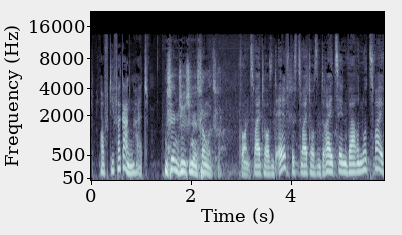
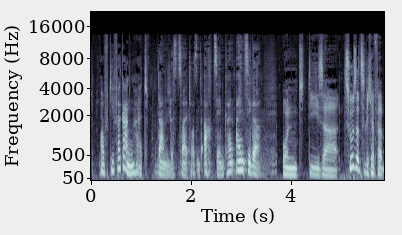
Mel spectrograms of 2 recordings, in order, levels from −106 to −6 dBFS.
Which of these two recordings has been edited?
second; 2 cuts; at 1.2 s, 3.7 s

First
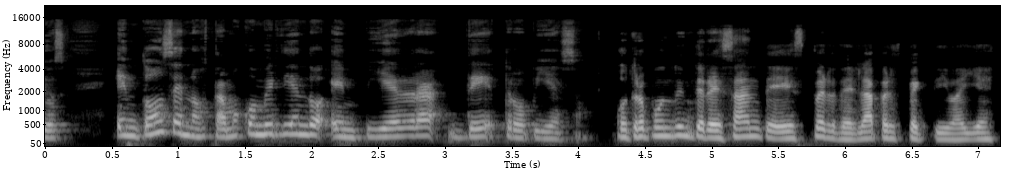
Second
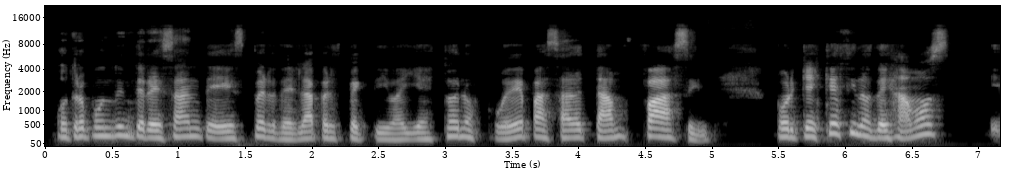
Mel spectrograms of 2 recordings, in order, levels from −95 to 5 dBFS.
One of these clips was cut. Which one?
first; 1 cut; at 4.2 s

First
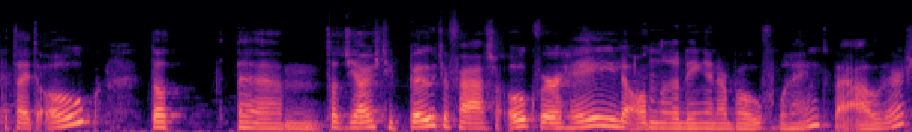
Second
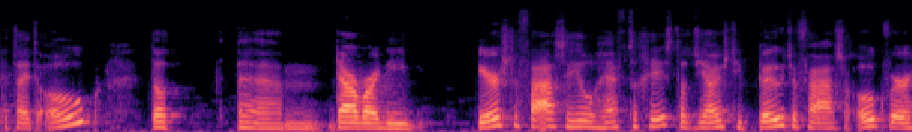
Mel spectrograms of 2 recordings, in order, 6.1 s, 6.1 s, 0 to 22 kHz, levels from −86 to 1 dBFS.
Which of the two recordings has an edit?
first; 1 cut; at 2.2 s

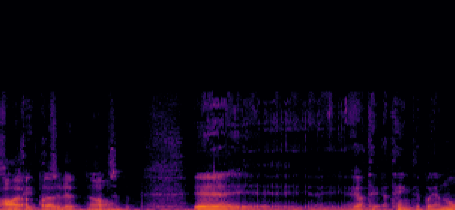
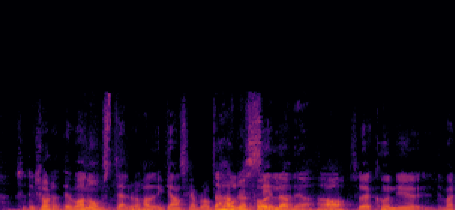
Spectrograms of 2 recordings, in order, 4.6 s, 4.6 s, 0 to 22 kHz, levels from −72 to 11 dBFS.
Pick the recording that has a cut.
second; 1 cut; at 1.3 s

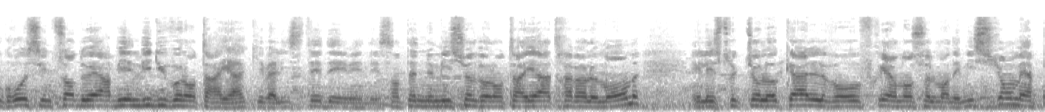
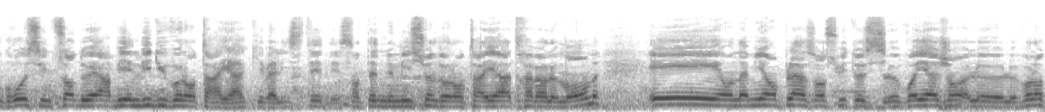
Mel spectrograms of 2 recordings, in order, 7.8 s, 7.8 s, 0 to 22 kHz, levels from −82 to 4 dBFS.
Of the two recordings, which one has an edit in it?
second; 3 cuts; at 2.4 s, 4.9 s, 6.6 s

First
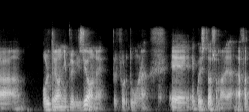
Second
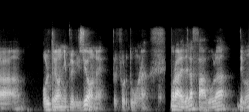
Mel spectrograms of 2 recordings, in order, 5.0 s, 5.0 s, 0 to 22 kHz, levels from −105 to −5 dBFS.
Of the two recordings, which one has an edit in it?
second; 1 cut; at 3.3 s

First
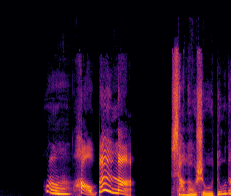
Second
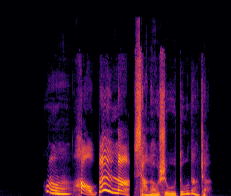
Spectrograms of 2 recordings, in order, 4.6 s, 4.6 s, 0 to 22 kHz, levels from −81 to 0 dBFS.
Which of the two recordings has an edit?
second; 1 cut; at 2.6 s

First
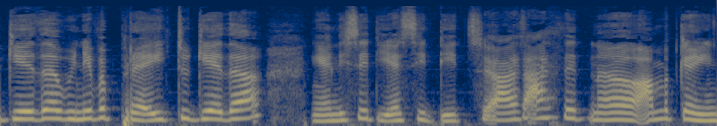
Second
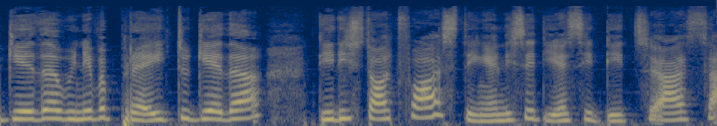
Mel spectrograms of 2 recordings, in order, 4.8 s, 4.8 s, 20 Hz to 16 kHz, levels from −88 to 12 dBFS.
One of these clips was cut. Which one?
first; 2 cuts; at 2.1 s, 3.5 s

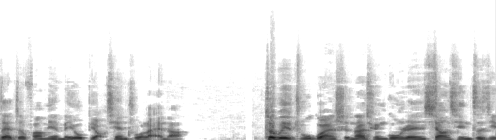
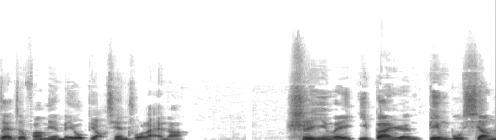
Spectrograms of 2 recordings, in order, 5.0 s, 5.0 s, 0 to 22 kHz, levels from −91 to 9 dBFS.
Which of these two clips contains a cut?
first; 1 cut; at 2.6 s

